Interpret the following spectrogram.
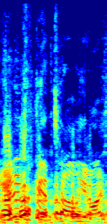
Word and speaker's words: Pantaleo: It is Pantaleo.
